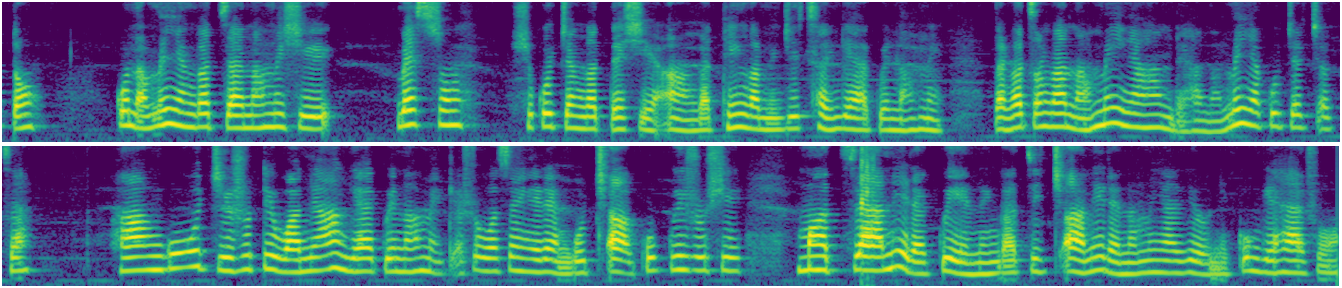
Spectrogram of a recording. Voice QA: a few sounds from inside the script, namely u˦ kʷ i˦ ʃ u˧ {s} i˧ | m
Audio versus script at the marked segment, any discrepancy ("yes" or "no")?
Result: yes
